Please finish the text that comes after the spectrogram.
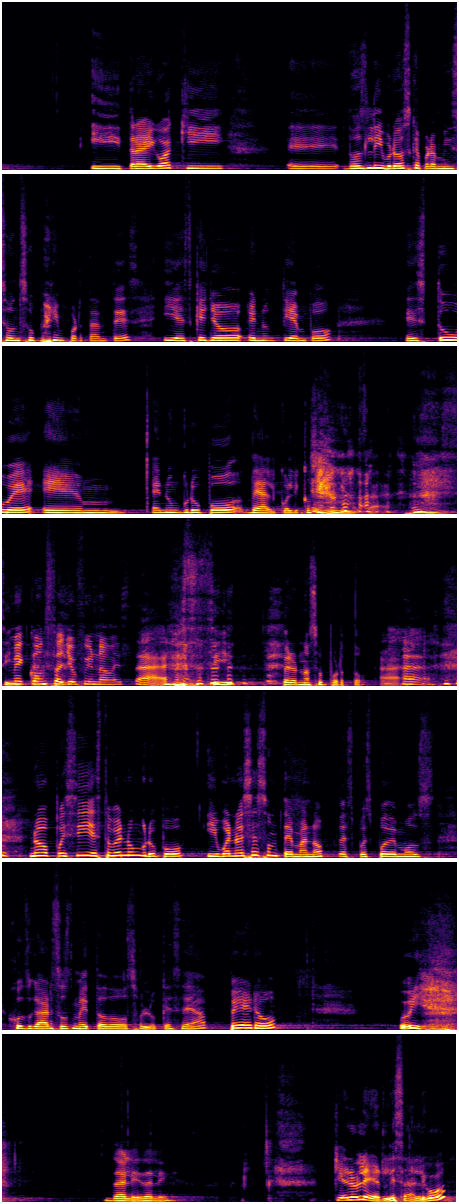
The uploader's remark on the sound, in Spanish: una conversación en vivo y con público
